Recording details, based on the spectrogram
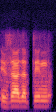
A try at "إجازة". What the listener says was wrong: আলা ইজাজাতিন, ইজাজা, জিম আর জার উচ্চারণটা পার্থক্য হবে।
